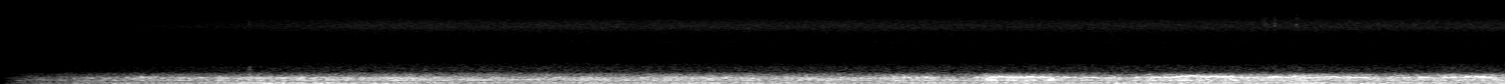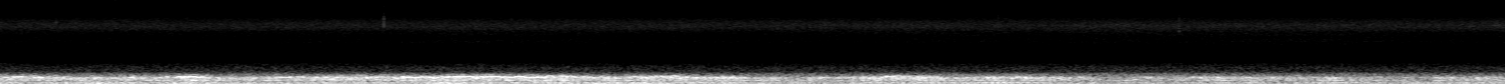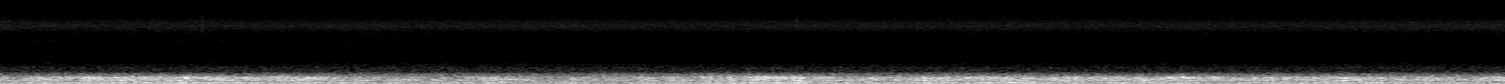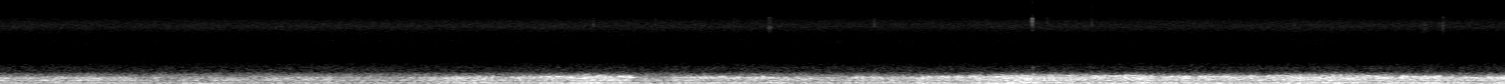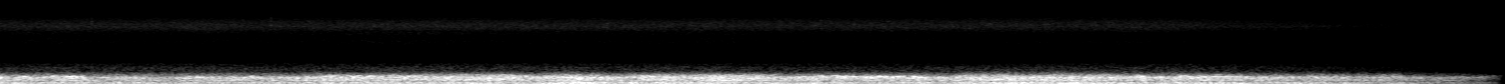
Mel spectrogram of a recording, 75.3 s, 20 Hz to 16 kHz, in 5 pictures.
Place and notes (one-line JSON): {"title": "Cardon Central, Región de Magallanes y de la Antártica Chilena, Chile - storm log - Corre Tabas hilltop", "date": "2019-03-11 14:02:00", "description": "Corre Tabas hilltop, wind SW 35 km/h\nOne hour hike south from the end of the road-construction. Since August 2011 the Chilean Army is building a road south from the Azopardo River to Yendegaia Bay, which will provide the first road access to the Chilean section of the Beagle Channel.", "latitude": "-54.62", "longitude": "-68.73", "altitude": "751", "timezone": "America/Punta_Arenas"}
